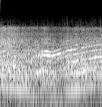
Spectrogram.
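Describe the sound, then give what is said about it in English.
A car engine roars in a sound effect as a crook's car lurches from underbrush onto a road, a loud, continuous rumbling drone with slight wavering pitch throughout. “The crook's car lurched from the underbrush into the center of the road and stopped abruptly in the path of the larger vehicle.”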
